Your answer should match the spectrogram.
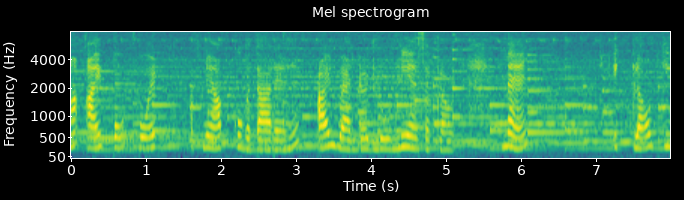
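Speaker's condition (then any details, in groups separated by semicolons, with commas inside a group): No condition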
